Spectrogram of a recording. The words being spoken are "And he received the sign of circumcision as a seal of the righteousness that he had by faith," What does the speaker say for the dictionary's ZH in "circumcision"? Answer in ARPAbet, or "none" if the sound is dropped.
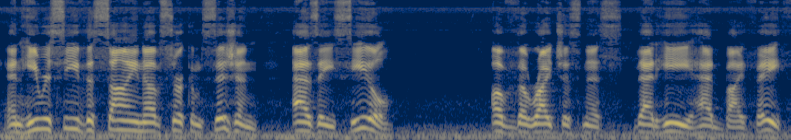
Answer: ZH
